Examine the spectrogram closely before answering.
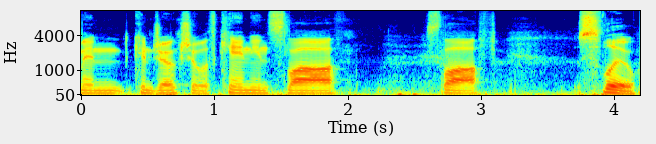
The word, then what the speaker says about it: Canyon Slough: Slew. It's actually pronounced Slew. Slew. Yeah, I didn't know that either until somebody told me.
